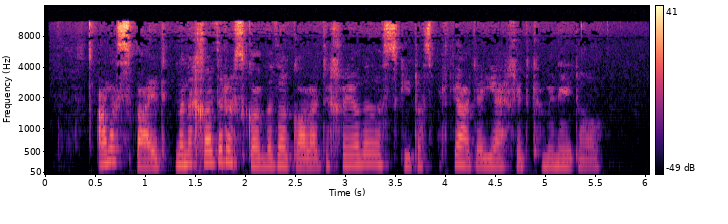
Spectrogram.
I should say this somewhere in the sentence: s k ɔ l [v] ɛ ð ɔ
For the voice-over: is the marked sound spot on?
yes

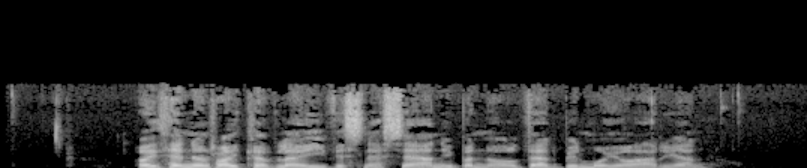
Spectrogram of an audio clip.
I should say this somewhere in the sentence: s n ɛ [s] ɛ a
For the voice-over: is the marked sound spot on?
yes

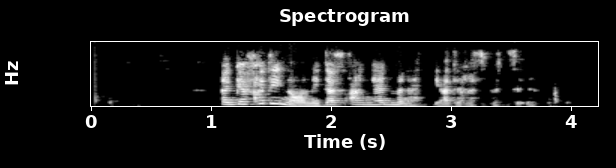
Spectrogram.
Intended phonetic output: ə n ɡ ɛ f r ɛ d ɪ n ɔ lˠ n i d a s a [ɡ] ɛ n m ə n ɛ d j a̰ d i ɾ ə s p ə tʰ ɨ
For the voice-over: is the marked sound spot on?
no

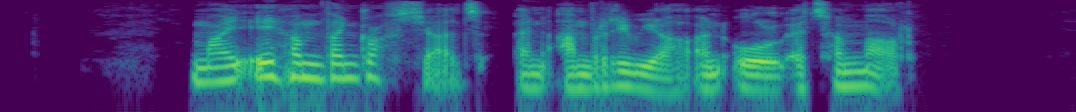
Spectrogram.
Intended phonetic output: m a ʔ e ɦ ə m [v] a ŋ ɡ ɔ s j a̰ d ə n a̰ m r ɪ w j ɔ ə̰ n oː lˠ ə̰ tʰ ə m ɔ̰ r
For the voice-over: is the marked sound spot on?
no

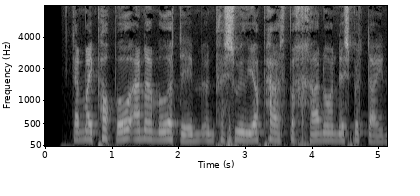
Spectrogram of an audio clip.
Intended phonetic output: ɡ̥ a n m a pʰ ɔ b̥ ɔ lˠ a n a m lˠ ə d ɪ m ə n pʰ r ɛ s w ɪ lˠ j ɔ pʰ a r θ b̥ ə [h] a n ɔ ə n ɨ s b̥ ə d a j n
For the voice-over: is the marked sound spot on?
no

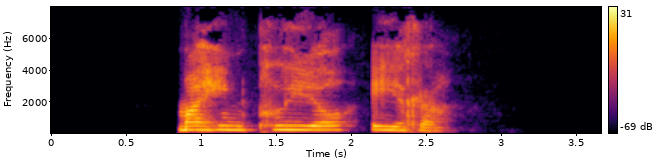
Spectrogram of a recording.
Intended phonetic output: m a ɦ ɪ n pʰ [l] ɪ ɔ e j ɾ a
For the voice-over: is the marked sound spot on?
yes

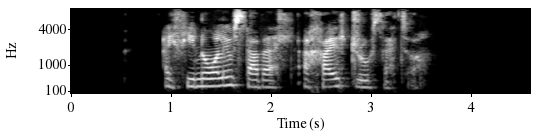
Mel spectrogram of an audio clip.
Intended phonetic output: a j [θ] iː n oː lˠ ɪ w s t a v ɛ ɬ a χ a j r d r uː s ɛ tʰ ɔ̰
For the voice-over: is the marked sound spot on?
yes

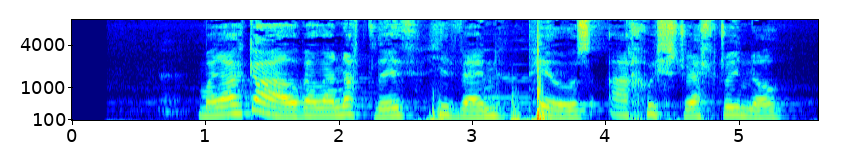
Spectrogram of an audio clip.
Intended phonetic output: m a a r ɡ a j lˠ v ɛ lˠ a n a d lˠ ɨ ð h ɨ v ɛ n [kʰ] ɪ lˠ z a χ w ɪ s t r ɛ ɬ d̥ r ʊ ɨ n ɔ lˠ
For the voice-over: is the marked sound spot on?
no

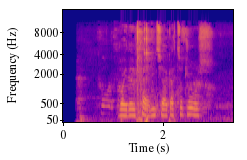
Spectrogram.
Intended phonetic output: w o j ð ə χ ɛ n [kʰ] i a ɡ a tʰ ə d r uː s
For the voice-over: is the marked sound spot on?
no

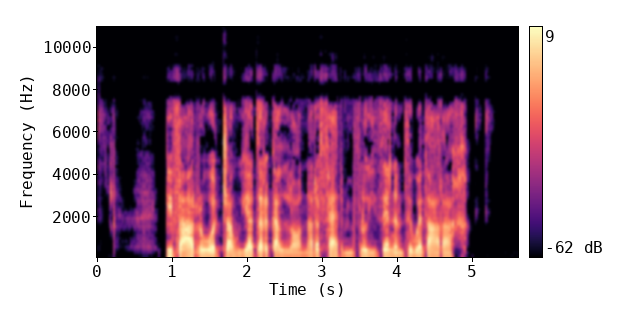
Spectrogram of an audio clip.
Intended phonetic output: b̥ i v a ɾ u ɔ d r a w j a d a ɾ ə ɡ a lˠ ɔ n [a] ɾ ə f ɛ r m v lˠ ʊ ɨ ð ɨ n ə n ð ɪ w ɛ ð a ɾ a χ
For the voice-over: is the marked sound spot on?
yes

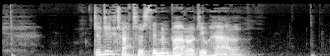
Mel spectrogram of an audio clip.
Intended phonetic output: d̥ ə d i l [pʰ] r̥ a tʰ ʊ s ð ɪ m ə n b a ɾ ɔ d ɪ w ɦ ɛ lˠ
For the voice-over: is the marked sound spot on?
no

